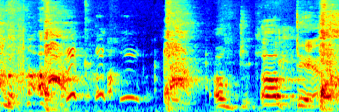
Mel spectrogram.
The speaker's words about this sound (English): Oh, okay, you can stop coughing on it.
